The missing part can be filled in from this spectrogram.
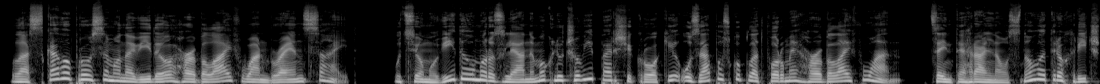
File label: ukrainian corporate videos; Vídeos corporativos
